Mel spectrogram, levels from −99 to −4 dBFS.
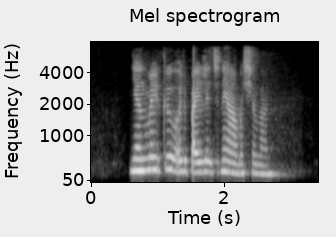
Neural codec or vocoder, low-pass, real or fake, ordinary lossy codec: codec, 24 kHz, 0.9 kbps, WavTokenizer, medium speech release version 2; 7.2 kHz; fake; MP3, 64 kbps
